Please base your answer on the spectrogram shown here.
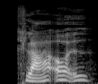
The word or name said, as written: klarøjet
